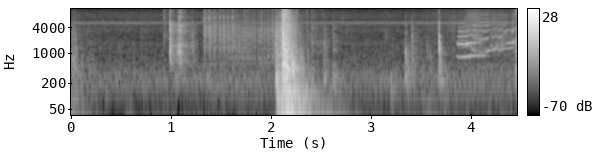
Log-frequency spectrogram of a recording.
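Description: A closet door pushed shut with one heavy thud about halfway through, after a faint click about a second in.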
